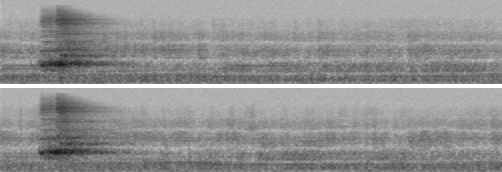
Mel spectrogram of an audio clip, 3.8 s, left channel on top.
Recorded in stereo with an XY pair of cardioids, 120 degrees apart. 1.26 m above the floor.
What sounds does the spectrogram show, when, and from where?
0.3 s a squeak: 25° right, 1.2 m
